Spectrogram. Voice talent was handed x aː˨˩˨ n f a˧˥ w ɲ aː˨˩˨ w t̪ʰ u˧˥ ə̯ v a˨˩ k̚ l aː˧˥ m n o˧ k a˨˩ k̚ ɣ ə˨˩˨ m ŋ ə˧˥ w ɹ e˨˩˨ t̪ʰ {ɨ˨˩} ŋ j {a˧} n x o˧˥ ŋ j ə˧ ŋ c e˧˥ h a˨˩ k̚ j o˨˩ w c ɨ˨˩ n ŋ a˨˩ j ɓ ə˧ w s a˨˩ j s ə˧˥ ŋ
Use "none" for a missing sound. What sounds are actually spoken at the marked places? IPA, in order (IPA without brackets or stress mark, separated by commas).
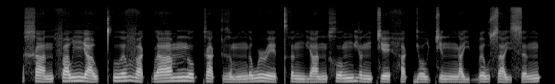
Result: ə˨˩, a˨˩˦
